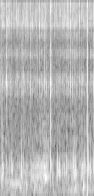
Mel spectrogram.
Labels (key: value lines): label: biophony, cascading saw
recorder: HydroMoth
